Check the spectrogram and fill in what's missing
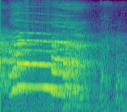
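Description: A young rooster (stag) gives a single loud, close crow that rises and then trails off, lasting just over a second.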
